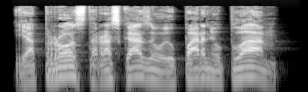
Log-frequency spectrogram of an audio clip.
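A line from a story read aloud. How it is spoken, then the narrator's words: Growling. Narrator (Russian): прорычал Грюм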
